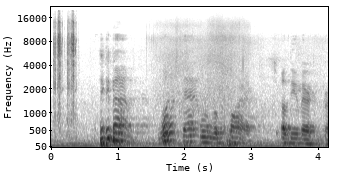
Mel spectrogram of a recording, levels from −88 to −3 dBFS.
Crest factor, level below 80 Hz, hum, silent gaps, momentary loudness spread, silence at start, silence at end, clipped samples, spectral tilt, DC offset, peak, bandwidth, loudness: 18 dB; -40 dBFS; none; none; 13 LU; 0 s; 0 s; under 0.1%; -6.5 dB/octave; under 0.1%; -8 dBFS; over 20 kHz; -26 LUFS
